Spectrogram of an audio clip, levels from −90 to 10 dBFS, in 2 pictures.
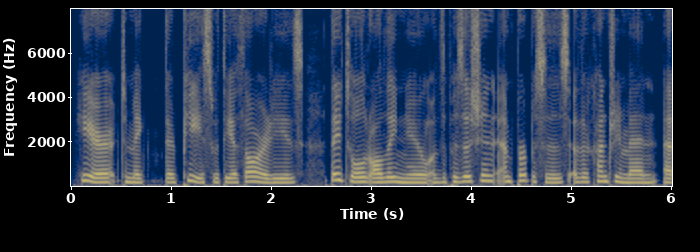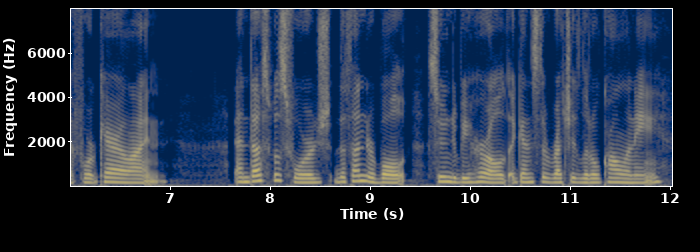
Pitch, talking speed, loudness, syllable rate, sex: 195 Hz, 195 wpm, -19 LUFS, 5.8 syllables/s, female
